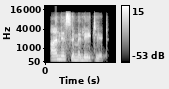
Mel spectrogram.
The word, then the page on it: unassimilated: Indian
